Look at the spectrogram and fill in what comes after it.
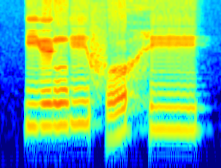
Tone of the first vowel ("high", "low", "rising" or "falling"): high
